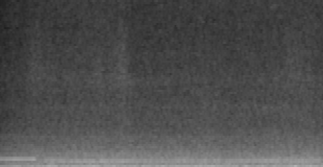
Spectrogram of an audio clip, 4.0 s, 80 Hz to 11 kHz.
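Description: VW Golf R Mk8's 2.0-litre turbocharged four-cylinder pulling hard at around 230–240 km/h, heard inside the cabin as a dense, even road and wind rumble. Over it runs a steady engine note, a bit artificial, that steps down slightly about half a second in and then holds.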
